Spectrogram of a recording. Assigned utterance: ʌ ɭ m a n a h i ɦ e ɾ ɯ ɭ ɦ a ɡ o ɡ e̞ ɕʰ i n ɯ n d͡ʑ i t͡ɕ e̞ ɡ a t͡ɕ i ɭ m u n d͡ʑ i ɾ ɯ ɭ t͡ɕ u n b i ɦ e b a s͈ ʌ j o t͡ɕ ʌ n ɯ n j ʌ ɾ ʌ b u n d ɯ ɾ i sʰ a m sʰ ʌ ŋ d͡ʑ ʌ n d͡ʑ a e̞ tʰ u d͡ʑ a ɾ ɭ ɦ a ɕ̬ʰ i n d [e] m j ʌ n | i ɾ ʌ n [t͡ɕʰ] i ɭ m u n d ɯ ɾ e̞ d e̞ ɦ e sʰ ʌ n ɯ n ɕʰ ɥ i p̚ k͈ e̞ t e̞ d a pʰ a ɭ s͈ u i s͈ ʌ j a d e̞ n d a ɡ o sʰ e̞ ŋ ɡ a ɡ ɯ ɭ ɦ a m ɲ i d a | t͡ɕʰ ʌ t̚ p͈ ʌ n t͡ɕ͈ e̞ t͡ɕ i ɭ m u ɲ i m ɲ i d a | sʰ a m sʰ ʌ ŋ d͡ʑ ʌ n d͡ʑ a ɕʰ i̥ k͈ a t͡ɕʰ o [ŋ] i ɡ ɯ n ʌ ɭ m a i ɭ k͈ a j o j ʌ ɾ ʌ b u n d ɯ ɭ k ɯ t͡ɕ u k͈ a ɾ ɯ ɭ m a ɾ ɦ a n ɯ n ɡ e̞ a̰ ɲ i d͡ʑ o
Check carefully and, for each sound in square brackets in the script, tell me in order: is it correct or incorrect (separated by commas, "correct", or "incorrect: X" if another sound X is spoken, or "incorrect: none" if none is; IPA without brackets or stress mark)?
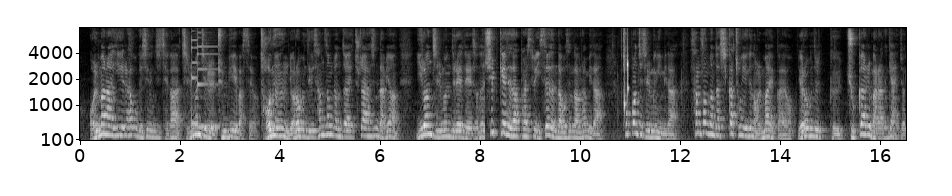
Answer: incorrect: a, incorrect: t͡ɕ, correct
